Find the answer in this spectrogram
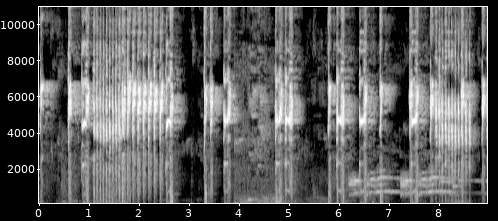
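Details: Ruby-cheeked sunbird (sogon) giving very high chips and a fast pulsing trill, then clipped notes mixed with lower warbled whistles toward the end.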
